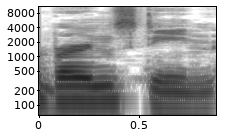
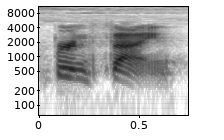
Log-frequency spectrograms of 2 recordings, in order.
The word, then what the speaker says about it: Bernstein: So that would be Elmer Bernstein. Nope. It's the other way around. Elmer pronounced his name Bernstein. Elmer pronounced his name Bernstein.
